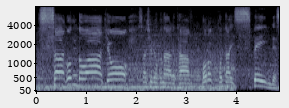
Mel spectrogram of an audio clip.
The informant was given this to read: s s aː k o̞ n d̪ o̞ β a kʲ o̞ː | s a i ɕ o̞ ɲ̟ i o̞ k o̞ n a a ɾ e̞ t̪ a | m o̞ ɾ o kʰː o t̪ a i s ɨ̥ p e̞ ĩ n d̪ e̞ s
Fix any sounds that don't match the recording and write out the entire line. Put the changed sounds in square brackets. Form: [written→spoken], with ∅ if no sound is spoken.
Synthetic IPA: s s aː k [o̞→õ̞] n d̪ o̞ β a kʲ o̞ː | s a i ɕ o̞ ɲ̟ i o̞ k o̞ n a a ɾ e̞ t̪ a | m o̞ ɾ o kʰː o t̪ a i s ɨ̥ p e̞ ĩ n d̪ e̞ s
